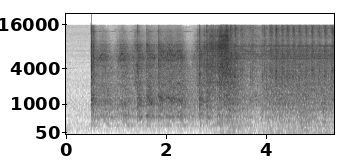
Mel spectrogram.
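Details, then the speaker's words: 2004 Pontiac Grand Am GT that sat about five years: it cranks, catches, and runs rough for a few seconds only on carb cleaner sprayed into the intake. Injectors stuck closed from sitting are suspected; this is not confirmed. "they need a heat cycle for them to unstick themselves so we're gonna have to run it off carb cleaner foreign [Music] a can down there crank it runs long enough that I can run out here and keep it going"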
